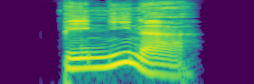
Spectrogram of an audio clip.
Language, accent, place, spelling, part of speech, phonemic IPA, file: German, Germany, Berlin, Beniner, noun, /beˈniːnɐ/, De-Beniner.ogg
- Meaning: Beninese (person)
